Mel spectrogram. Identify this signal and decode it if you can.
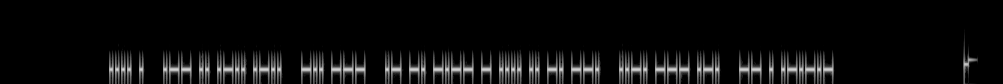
Morse code, heard as a keyed tone, about 40 wpm, 700 Hz. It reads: HE WILL DO ANYTHING FOR ME.
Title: Sentences from Top 1000 Words 40wpm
